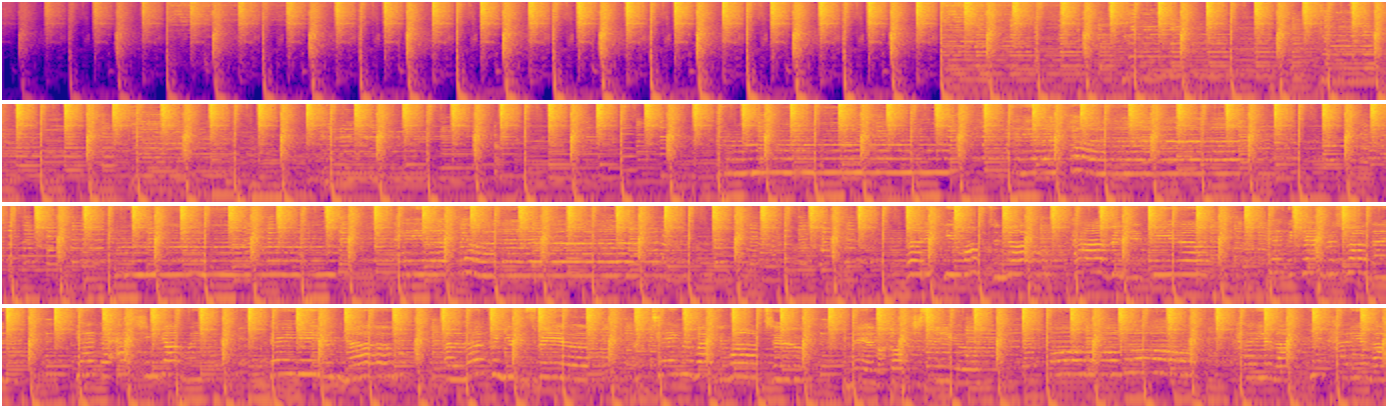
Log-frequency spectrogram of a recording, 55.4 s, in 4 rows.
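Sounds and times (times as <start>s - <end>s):
1970s-style dance house music at 124 BPM: 0.0s - 55.3s.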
